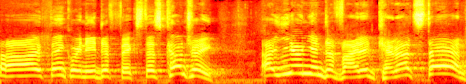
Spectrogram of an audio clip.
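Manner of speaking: high voice spoken through the nose. Imagining Lincoln in a modern TV debate, high nasal Lincoln voice. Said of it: "Lincoln had a high-pitched, nasally voice. ... He'd be like".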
